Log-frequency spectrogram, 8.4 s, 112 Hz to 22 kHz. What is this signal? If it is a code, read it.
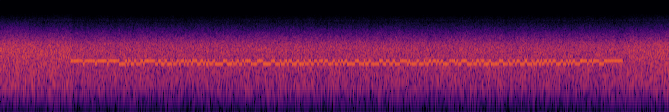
RTTY (50 baud, 170 Hz shift), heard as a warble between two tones, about 1170 Hz centre, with radio static. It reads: I JUST GOT A PART TIME JOB AT A FARM.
